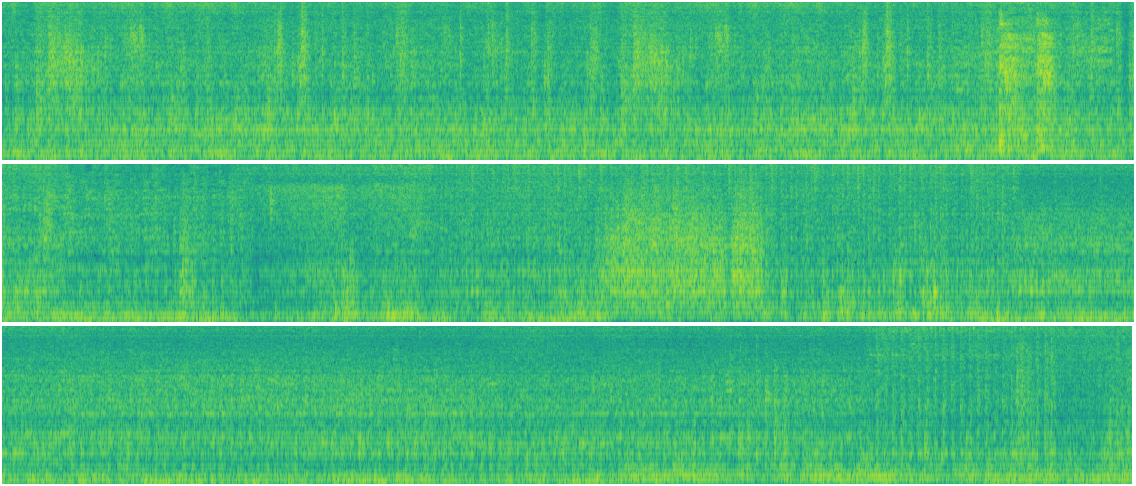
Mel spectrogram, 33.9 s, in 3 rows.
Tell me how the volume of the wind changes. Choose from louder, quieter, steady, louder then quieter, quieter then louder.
steady.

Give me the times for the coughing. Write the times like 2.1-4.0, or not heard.
9.5-10.6.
